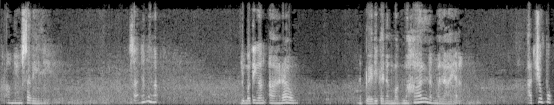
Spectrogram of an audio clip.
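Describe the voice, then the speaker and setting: A woman's voice: mid-range voice, close to an everyday voice. An actress with a Filipino accent playing a dignified, hurt young woman in a radio drama, speaking earnestly and solemnly. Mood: sorrowful. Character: Veron, wounded, proud, dignified young woman in love. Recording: dull radio audio under loud music.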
